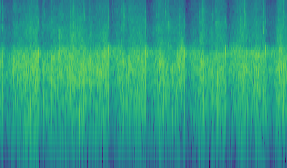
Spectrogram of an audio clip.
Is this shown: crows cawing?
no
